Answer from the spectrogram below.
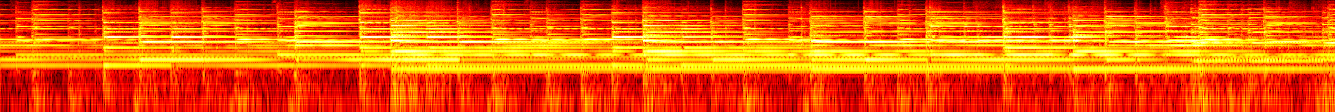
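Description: Church bells ring steadily in a full, overlapping peal, repeated strikes blending into a dense, resonant wash that stays loud and close throughout, with no voices.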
